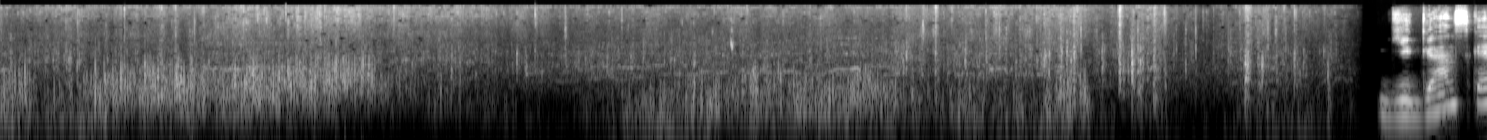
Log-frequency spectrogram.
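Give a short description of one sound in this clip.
Bicycle tyres rumble and crunch over a rocky path outdoors in wind.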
